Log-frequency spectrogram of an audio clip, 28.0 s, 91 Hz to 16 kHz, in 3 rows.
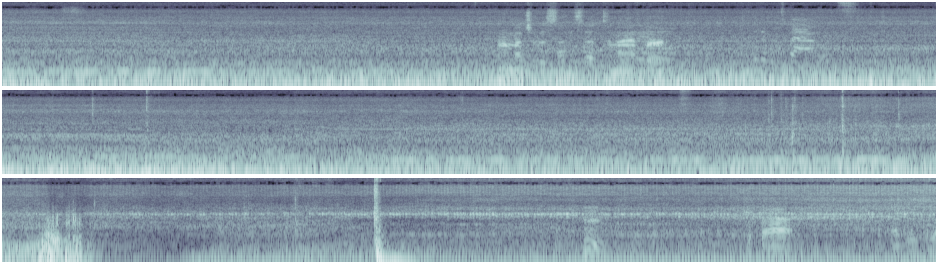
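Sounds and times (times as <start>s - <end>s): car engine and road noise: 0.0s - 28.0s
sharp thump: 22.4s - 22.8s.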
